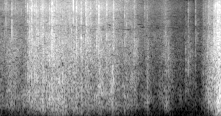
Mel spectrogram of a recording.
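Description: Plastic packaging crinkling and rustling as it is handled, in irregular crackly bursts.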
